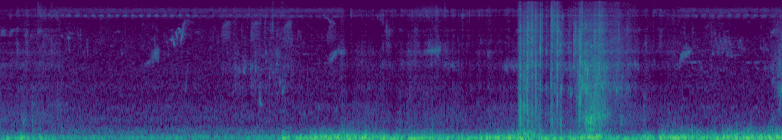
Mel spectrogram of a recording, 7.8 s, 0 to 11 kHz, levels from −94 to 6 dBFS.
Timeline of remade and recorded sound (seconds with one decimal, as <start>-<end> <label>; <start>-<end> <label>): 0.0-0.6 remade; 0.6-3.4 recorded; 3.4-6.8 remade; 6.8-7.8 recorded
